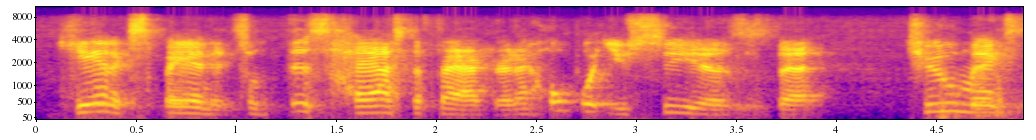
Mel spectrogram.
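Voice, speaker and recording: With a bright, sharp tone, a man talks at a fairly quick pace. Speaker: math teacher. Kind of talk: tutorial. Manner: fast.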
